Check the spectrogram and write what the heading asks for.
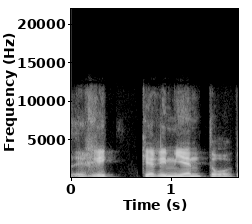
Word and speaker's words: Requerimiento: Das regt Querimiento, wenn mein Schulspanisch gut genug ist, um das verständlich auszusprechen. Ja, das, das haben Sie gut ausgesprochen.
